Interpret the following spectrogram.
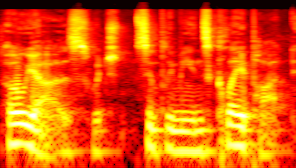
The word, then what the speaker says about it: olla: The Spanish called these pots ollas, pronounced oyas, which simply means clay pot in their language.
